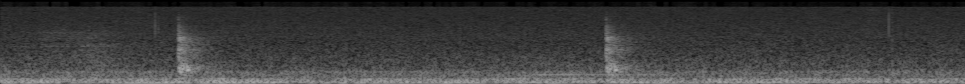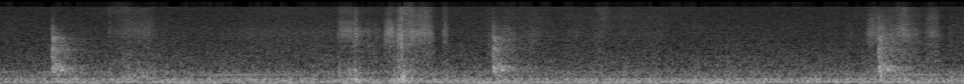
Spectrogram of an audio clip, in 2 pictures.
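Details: Condo unit, September: sharp, isolated knocks every second or two over a low room hum. Pipes behind the kitchen wall knock constantly day and night, audible through the kitchen and living area; cause unknown.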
